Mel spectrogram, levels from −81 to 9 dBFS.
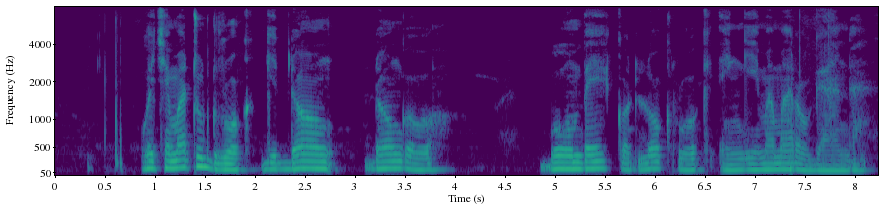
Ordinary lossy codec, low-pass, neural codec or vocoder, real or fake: none; none; none; real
